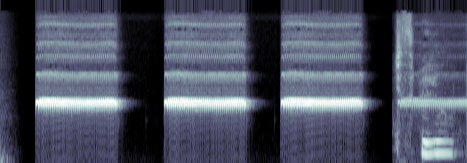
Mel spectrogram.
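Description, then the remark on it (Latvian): A traffic police whistle sounds three long, steady, shrill blasts with even pauses between them, loud and sharp, followed by a brief, rougher burst of sound at the very end. “Silba. Jā, jā, jā. Svilba.”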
